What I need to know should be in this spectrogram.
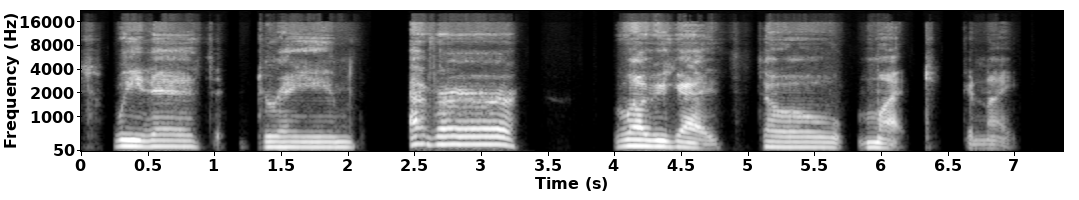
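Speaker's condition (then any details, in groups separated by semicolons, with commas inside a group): Brain injury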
